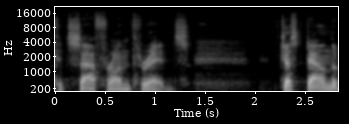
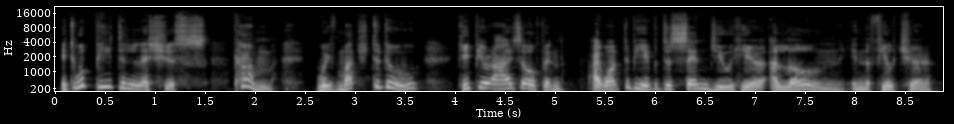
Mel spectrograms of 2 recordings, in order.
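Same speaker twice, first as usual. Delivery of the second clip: much higher, gently refusing lady; a refined lady politely declining; signora's voice; 9 semitones higher, 3 dB louder than usual. Acted. Signora turning down the butcher's beef heart, much higher.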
